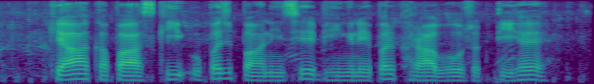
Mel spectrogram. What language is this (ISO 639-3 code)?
hin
